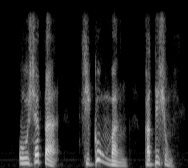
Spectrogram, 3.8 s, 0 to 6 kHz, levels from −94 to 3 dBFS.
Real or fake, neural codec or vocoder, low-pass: fake; codec, 44.1 kHz, 7.8 kbps, DAC; 5.4 kHz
